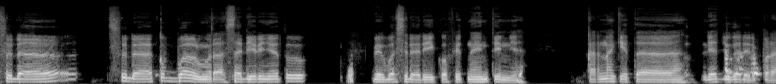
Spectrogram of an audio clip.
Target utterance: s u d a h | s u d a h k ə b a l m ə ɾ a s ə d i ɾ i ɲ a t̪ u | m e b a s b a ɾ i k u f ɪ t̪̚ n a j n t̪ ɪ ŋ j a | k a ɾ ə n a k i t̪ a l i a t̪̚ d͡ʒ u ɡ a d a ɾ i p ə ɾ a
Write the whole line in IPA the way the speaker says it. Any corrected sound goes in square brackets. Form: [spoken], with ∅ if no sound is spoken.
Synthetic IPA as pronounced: s u d a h | s u d a h k ə b a l m ə ɾ a s [a] d i ɾ i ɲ a t̪ u | [b] e b a s [d] a ɾ i k [o] f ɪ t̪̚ n a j n t̪ ɪ [n] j a | k a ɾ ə n a k i t̪ a l i a t̪̚ d͡ʒ u ɡ a d a ɾ i p ə ɾ a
